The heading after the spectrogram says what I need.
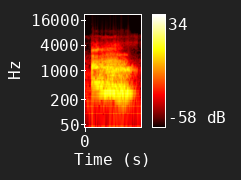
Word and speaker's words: अंग: यदि हम अ को सानुनासिक बोलेंगे तो वह दोनों का मिश्रित उच्चारण होगा और अ के साथ अनुस्वार बोलेंगे तो पहले अ उच्चारण होगा, उसके बाद हम नासिका पर जाएंगे। अंग, अंशा, अंशा, तो दोनों में ये भेद हो जाता है।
